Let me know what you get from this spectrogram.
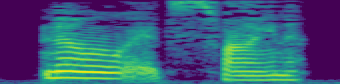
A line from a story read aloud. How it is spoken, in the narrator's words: I sighed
